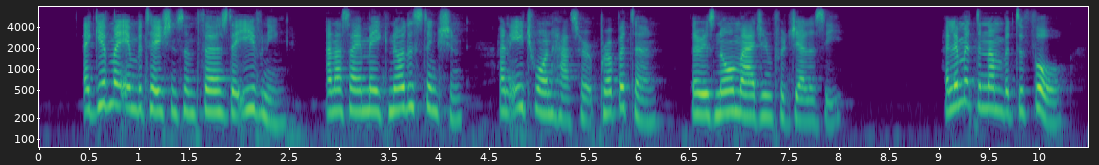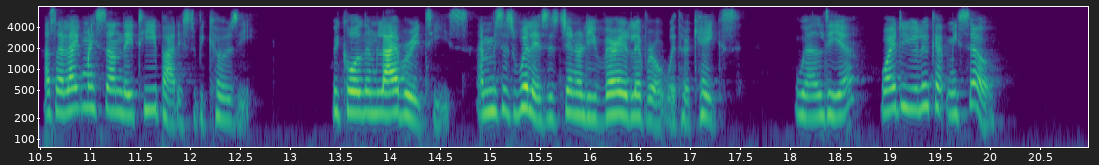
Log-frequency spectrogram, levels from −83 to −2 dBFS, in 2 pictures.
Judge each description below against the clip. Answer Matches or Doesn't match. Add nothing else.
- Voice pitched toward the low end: Doesn't match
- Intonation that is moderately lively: Matches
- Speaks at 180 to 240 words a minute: Matches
